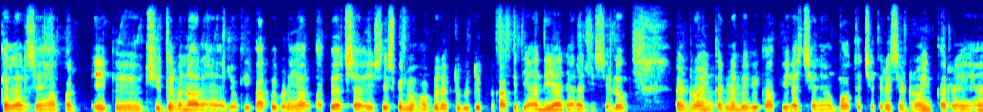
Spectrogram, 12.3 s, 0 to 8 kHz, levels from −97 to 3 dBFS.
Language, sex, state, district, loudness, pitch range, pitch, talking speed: Hindi, male, Uttar Pradesh, Etah, -23 LUFS, 100-105 Hz, 105 Hz, 210 wpm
